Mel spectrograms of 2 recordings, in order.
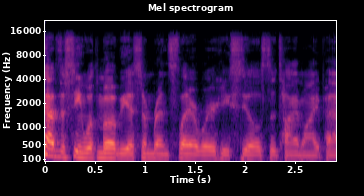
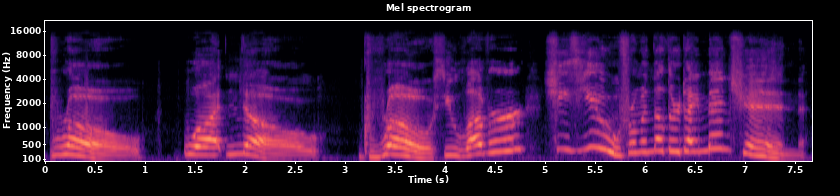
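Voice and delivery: high, drawn-out disgusted disbelief; hammed-up scolding of a grossed-out friend; mock appalled; 7 semitones higher, slower than usual. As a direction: stretch it out in incredulous, high-pitched mockery. Voicing Mobius appalled and mocking.

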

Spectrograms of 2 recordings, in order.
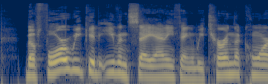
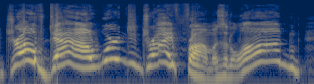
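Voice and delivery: very high, astonished questioning; hammed-up amazed interest; Tom Atkins impression; 12 semitones higher, 5 dB louder, slower than usual. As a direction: fire back amazed questions, voice way up. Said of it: "inflection is so spot on for him".

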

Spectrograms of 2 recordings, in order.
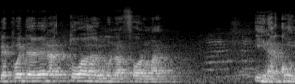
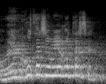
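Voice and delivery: much higher, hurried mock fright; panicky wife; 14 semitones higher, faster than usual. Preacher mimics a wife hearing her angry husband arrive. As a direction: squeak it out like a scared wife rushing to bed.

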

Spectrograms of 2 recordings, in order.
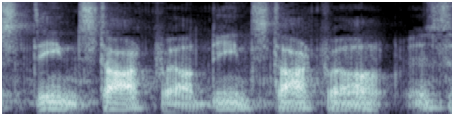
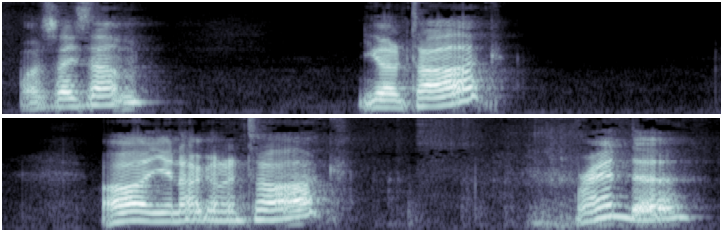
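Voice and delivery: higher, louder mock badgering; teasing taunt; 7 semitones higher, 3 dB louder than usual. Real, not acted. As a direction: needle her until she answers. Taunting silent wife Brenda.

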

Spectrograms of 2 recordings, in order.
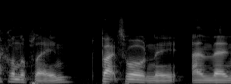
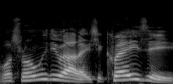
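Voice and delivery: higher, teasing exclamation; playful disbelief; 7 semitones higher, 3 dB louder than usual. Real, not acted. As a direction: tease her loudly for being crazy. Host teasing her big move.

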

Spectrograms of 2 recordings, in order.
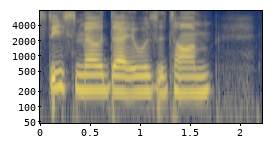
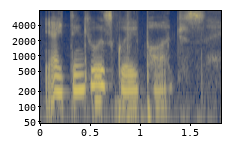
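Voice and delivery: whispering; 11 dB quieter, faster than usual. Real, not acted. Aside comment while reading.

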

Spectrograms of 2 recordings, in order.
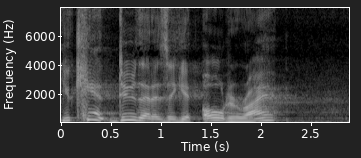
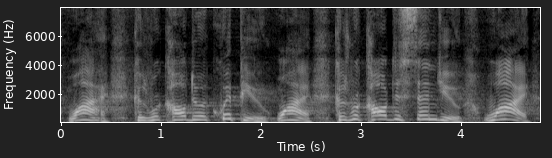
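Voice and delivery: rousing preaching; 7 semitones higher than usual. Real, not acted. Preacher telling the church why leaders study, rousing preaching. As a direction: drive each answer home to the congregation.

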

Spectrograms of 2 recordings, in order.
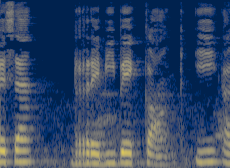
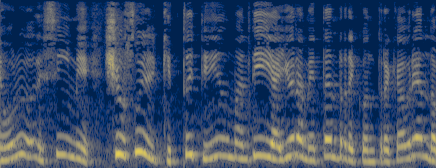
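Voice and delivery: put-on higher complaining Argentine accent with boludo; mock Argentine accent; 6 semitones higher than usual. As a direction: whine like a dragged-along Argentine buddy. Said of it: "No, no es de Argentina". (acento argentino de burla, quejándose y más agudo)

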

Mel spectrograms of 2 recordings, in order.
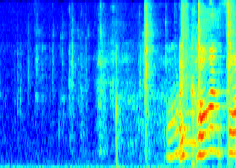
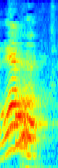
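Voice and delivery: loud, higher-pitched "ah"; sudden yelp; 4 semitones higher, 9 dB louder than usual. Real, not acted. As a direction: let out a sudden loud yell. Sudden yell while checking time.

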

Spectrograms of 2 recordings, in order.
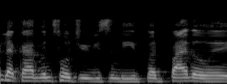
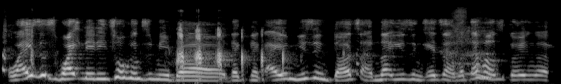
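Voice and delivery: loud, high retold outburst; acting out a freaked-out caller; mock bewildered panic; 6 semitones higher, 9 dB louder than usual. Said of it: "I'm just like".

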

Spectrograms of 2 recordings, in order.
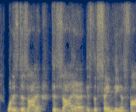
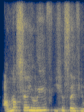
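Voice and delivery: high defensive; 12 semitones higher, 3 dB louder than usual. Real, not acted. Quickly backtracking, jumps up.

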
